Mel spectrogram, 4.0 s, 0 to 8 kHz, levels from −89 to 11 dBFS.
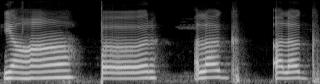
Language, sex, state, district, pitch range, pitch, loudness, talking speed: Hindi, female, Punjab, Fazilka, 210-230 Hz, 215 Hz, -13 LUFS, 60 wpm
